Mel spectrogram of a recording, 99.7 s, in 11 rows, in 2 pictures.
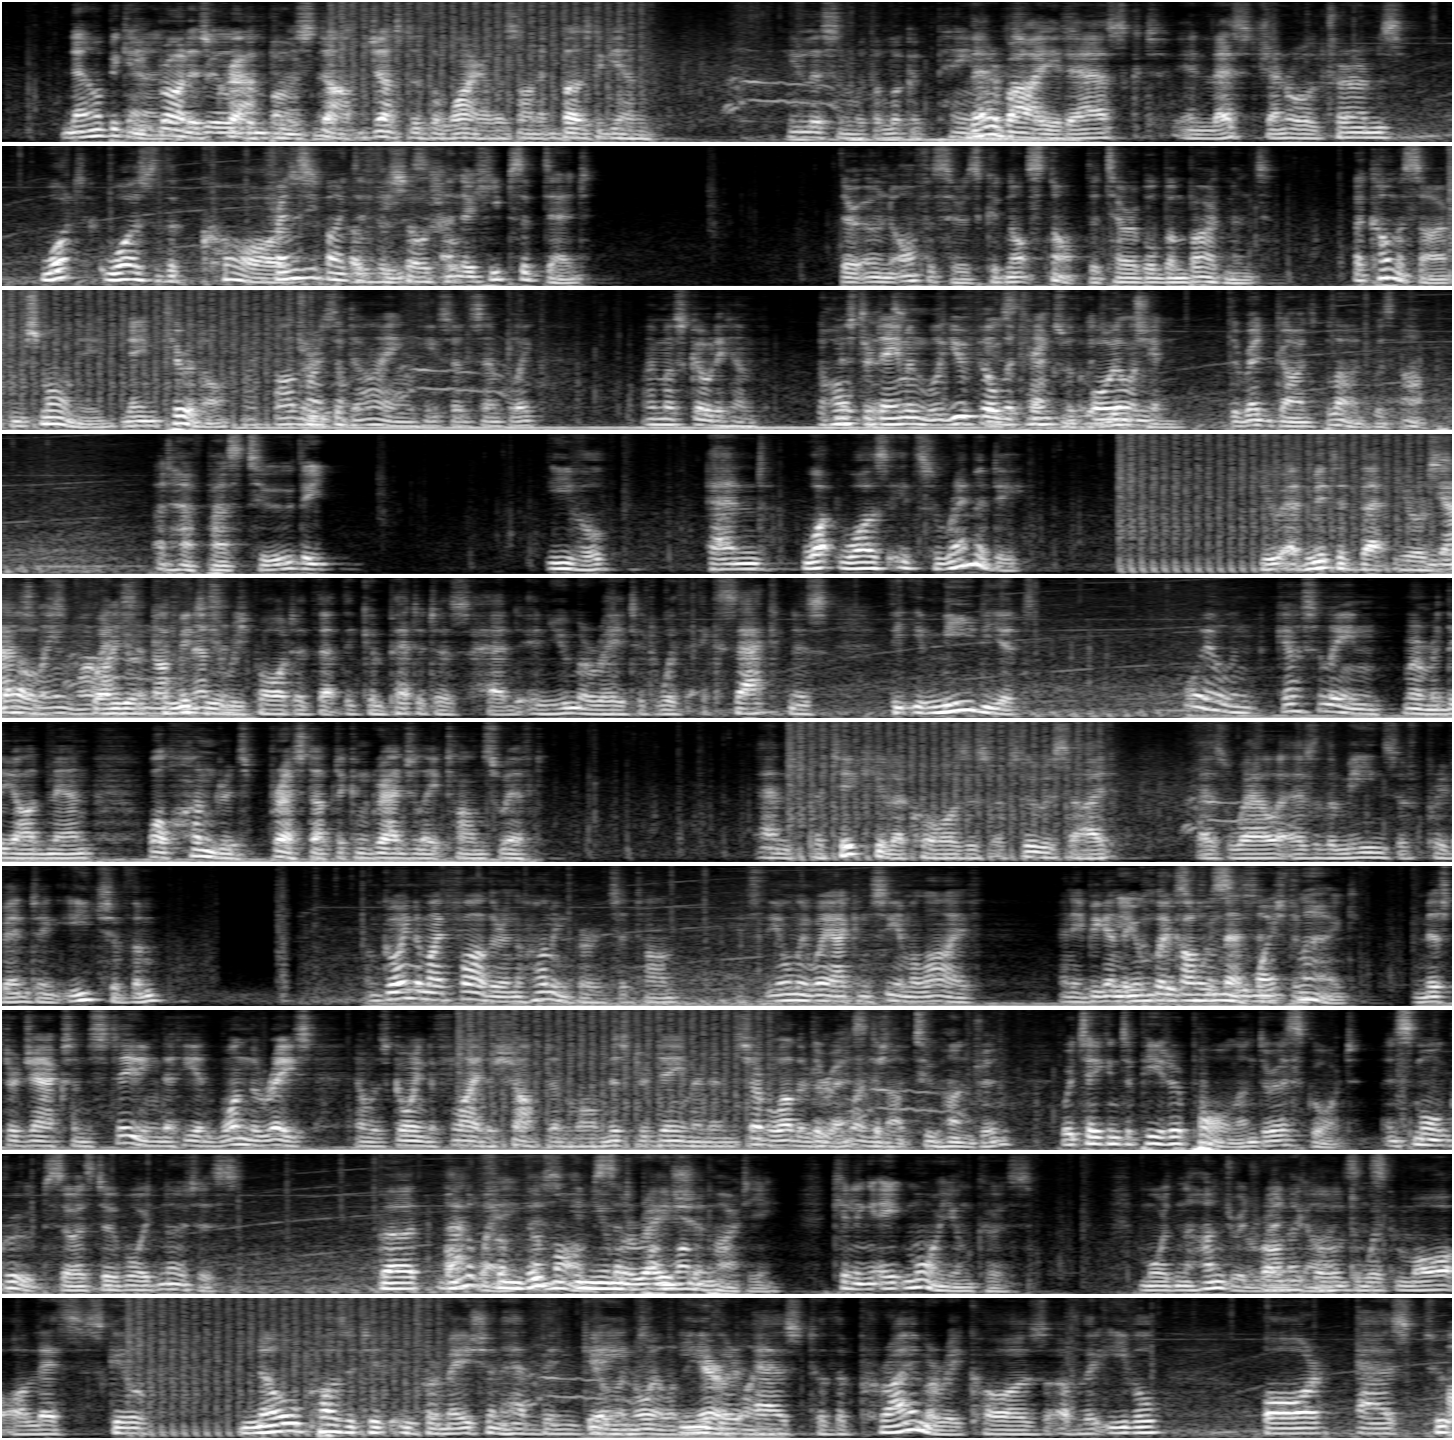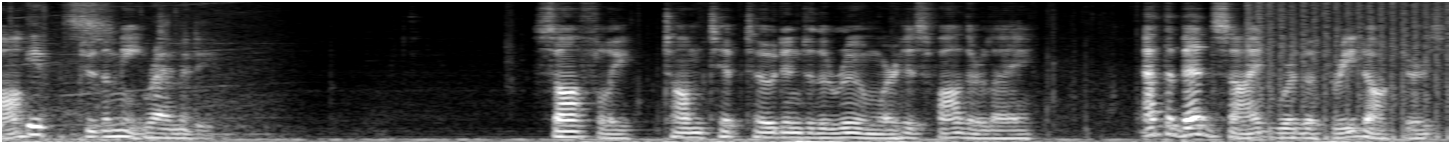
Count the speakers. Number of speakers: three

